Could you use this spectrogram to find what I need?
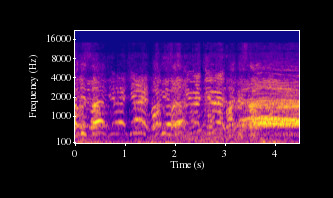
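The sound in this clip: Hundreds of people crowd outside Pakistani cricket captain Sarfraz Ahmed's home in Karachi after the Champions Trophy win, shouting and chanting under a talking voice, the crowd noise swelling louder near the end.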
